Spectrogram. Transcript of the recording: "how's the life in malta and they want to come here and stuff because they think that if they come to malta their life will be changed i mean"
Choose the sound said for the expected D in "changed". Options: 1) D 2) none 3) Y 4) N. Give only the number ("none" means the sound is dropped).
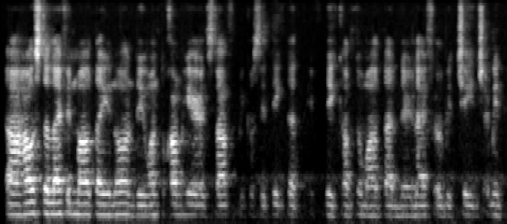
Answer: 2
